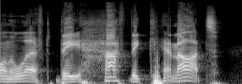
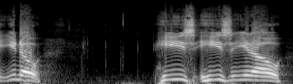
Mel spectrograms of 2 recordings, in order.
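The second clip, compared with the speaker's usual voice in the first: ordinary talk, nothing marked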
